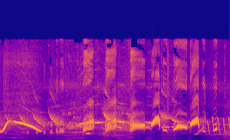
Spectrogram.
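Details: Caged Chinese hwamei, a tame hand-carried bird unafraid of people or other birds, singing while its cage is shaken: loud, clear whistled phrases, long slurred descending notes, then quick varied rising and falling whistles.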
